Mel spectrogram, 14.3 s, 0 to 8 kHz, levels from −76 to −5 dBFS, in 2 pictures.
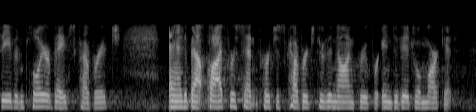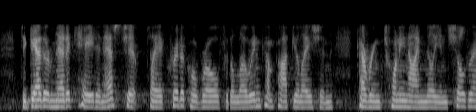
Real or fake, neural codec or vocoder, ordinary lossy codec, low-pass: real; none; AAC, 16 kbps; 7.2 kHz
